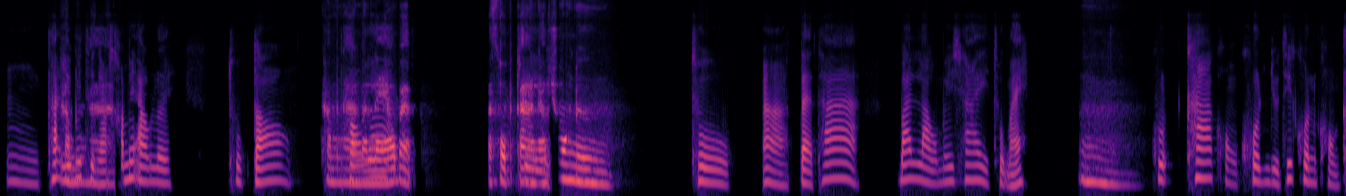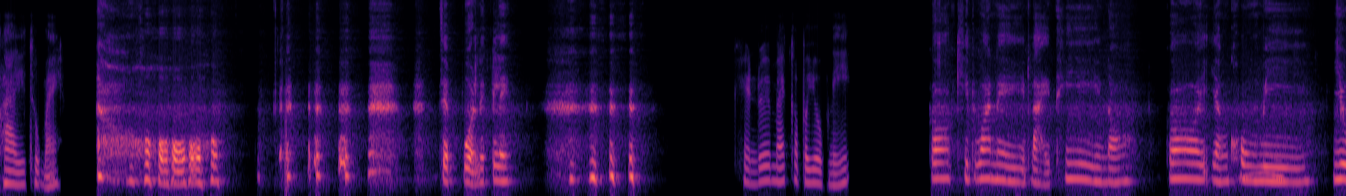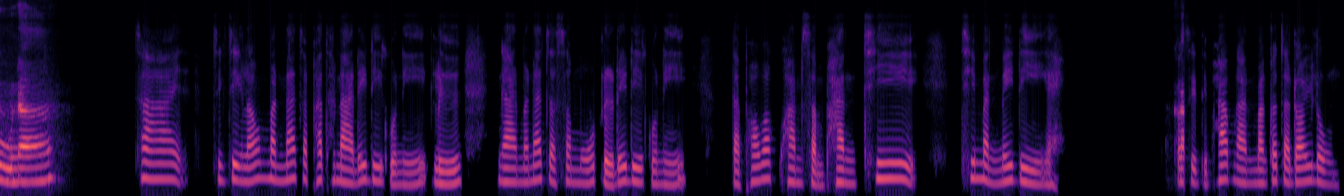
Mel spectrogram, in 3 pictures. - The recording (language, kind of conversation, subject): Thai, unstructured, คุณคิดว่าสิ่งที่สำคัญที่สุดในที่ทำงานคืออะไร?
- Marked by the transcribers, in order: other background noise; distorted speech; laughing while speaking: "โอ้โฮ"; laugh; laugh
